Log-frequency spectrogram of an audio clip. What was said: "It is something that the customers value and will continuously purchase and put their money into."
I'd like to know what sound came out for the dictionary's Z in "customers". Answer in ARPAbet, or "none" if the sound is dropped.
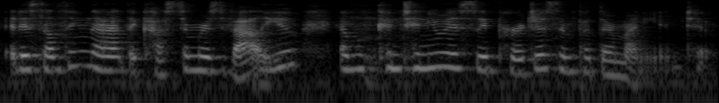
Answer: Z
